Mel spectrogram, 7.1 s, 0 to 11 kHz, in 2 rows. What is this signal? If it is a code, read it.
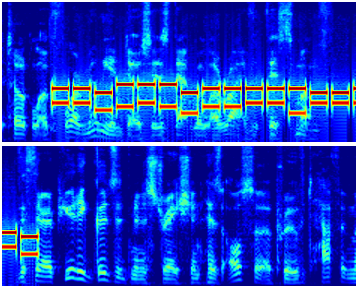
DTMF, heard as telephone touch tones, dialled by machine, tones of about 170 ms. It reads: 0049#9188002**04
